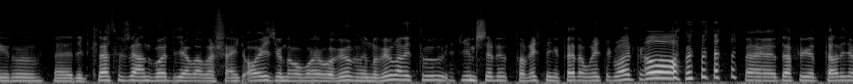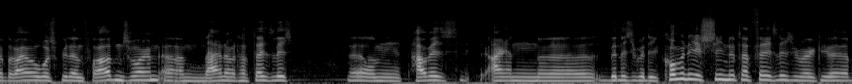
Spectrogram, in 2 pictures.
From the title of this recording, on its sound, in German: Live vom Parookaville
